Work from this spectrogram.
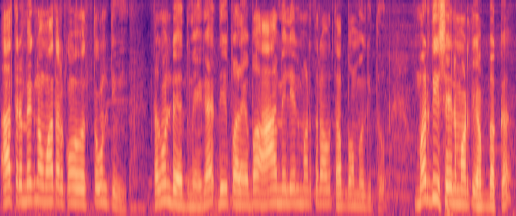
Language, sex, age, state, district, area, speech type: Kannada, male, 45-60, Karnataka, Vijayanagara, rural, spontaneous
